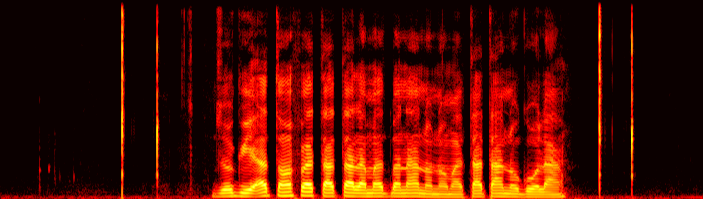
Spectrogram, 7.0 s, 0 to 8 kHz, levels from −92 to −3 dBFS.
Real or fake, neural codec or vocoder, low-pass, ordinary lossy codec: real; none; none; none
